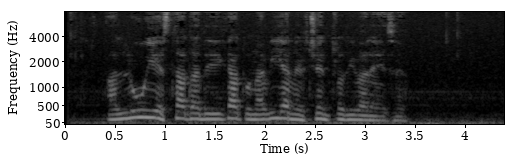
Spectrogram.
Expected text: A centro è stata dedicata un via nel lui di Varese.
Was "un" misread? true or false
true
